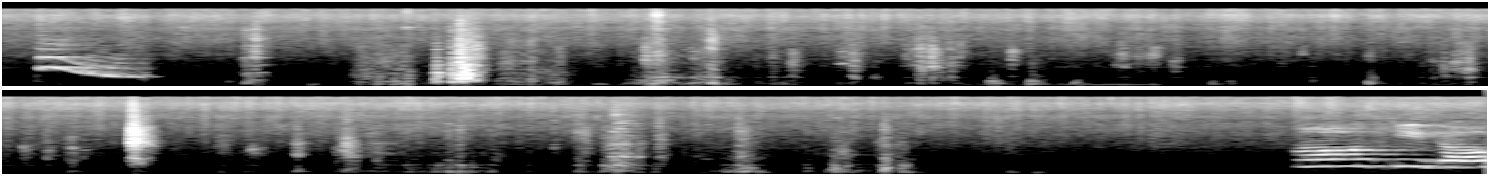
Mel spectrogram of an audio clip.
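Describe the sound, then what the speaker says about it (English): Meatballs frying in a pan, a soft steady sizzle with faint crackles and pops and a couple of sharper clatters, quiet and close, ending in a short burst of louder noise. "So they're still sizzling away."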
